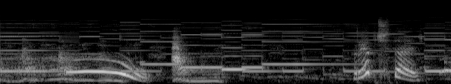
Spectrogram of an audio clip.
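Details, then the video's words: Pet Pomeranian indoors singing along to a ringing alarm clock melody: one drawn-out howl sliding downward, then short yelping notes, with a woman's voice coaxing it to sing over the electronic tune. "Душевное пение шпицули Лакки под будильник"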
